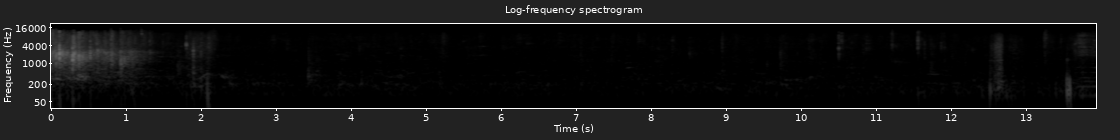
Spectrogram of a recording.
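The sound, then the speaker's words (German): Congregation applause in a church service: a short, loud burst of clapping for about two seconds at the start, then it drops to near silence with only faint scattered sounds. “Geben wir ihm einen kräftigen Applaus.”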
